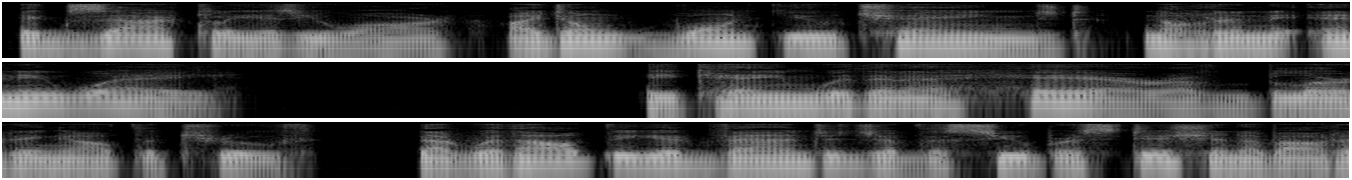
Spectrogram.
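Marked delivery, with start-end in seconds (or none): none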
